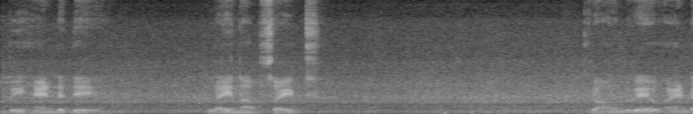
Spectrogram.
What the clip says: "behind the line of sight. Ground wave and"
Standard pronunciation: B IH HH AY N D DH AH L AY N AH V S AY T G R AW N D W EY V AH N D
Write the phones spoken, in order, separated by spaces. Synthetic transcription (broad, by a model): B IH HH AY N D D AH L AY N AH P S AY T G R AW N D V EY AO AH N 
